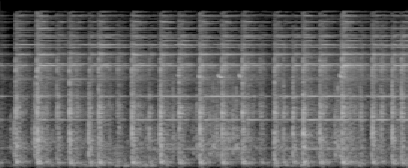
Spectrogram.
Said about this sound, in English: Now let's hear some more of Val Lupi's ringing the cable car bells.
